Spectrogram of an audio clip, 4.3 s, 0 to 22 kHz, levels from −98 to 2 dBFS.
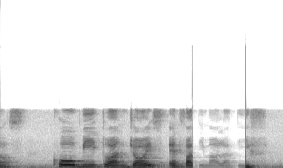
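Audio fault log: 2.89–3.69 s, one channel inverted: speech drops about 28 dB to a faint residue rather than silence, likely from reversed polarity cancelling centred content when summed to mono.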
